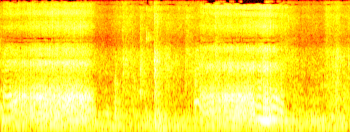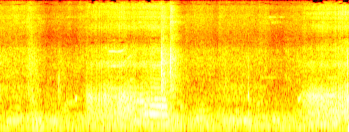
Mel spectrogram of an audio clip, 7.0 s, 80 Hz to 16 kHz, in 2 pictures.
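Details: Very tired baby snoring, with rapid, raspy breaths at about 30 a minute and some background room noise; snoring.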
